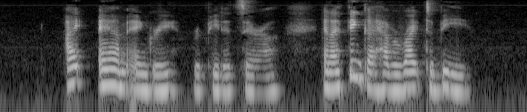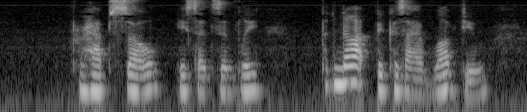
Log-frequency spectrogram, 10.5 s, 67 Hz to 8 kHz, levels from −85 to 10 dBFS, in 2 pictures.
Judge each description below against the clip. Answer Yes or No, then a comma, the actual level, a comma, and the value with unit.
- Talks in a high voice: No, medium, 165 Hz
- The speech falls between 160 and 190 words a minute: No, average, 150 wpm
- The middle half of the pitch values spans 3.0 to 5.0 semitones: No, narrow, 2.6 semitones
